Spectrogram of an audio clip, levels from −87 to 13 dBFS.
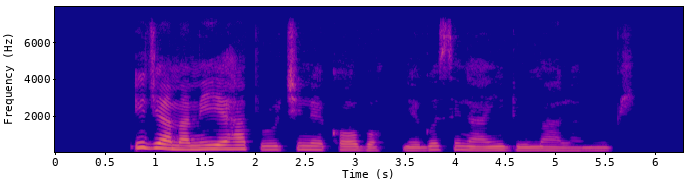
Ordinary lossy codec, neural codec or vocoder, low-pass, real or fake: none; none; 7.2 kHz; real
